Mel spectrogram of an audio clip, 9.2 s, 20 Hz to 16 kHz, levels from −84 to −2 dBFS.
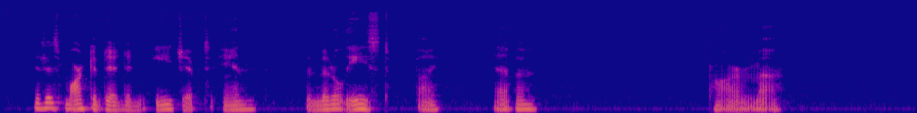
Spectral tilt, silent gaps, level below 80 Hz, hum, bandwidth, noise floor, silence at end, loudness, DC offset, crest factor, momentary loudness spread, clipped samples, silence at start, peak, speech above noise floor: -7.5 dB/octave; none; -64 dBFS; none; 11.5 kHz; -76 dBFS; 1.35 s; -42 LUFS; under 0.1%; 22 dB; 14 LU; under 0.1%; 0.35 s; -20 dBFS; 36 dB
